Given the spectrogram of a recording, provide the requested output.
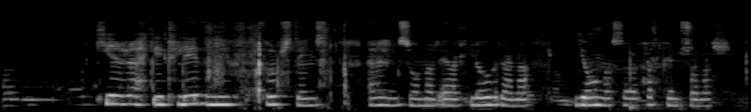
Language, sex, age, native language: Icelandic, female, 12, Icelandic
